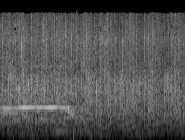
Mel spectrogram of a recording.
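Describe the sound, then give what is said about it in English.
Applause from a live audience in a crowded room, a dense, loud wash of clapping that runs steadily through the whole stretch without a break. “Clap harder.”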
